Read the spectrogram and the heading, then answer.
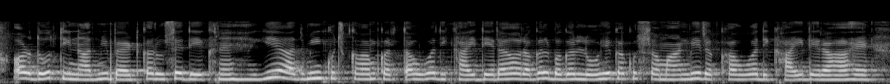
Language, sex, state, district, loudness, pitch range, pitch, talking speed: Hindi, female, Bihar, Lakhisarai, -16 LUFS, 230-260 Hz, 240 Hz, 220 wpm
